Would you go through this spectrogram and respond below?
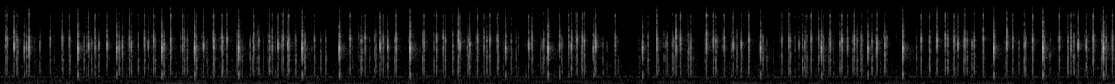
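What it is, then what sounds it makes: Mechanical keyboard with plastic keycaps. Both hands type quickly with their fingertips on a compact 60% Nika S mechanical keyboard with a teal Tiffany case, Cherry Vintage Black switches, and white and pink ABS GMK KA2017 keycaps. The result is a fast, steady stream of bright, dry plastic clacks with no low thump and no ring, pausing briefly about midway.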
